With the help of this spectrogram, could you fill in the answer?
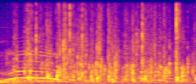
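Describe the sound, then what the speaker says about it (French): A concert crowd applauds and cheers in a steady, full wash of clapping, with some voices and a tonal sound rising over it early on. "Vous pouvez l'applaudir quand même"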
